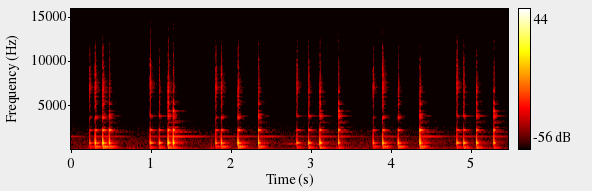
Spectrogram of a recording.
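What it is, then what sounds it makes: Glass fish bowl. Long black nails tap with both hands on the shoulders of a large, hollow, empty clear glass fish bowl. They make six quick bursts of light clinking taps, each a short, bright ring centered near 780 Hz that fades almost at once.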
